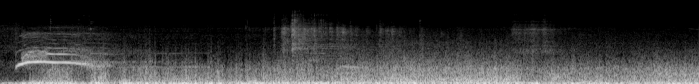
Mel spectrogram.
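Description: Wind buffets the microphone high up outdoors.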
